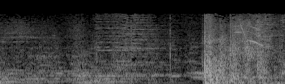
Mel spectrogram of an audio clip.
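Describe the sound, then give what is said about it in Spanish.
The glass of a clinic consulting-room window shatters as Tao jumps through it, a sudden bright, crashing burst about two seconds in, following a low rumbling background, and the scattering, tinkling debris carries on to the end. “Tao salta por la ventana de la consulta y rueda por el suelo.”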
